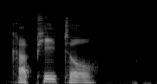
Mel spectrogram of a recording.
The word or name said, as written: Capito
